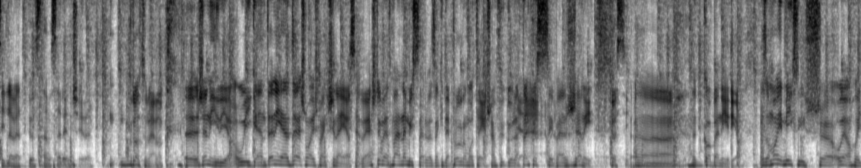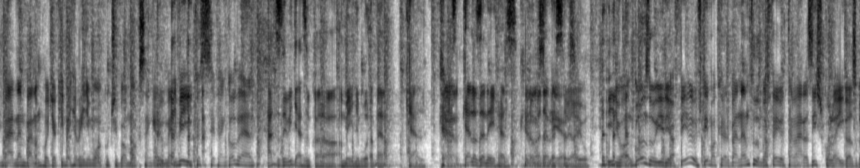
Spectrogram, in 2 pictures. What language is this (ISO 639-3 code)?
hun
